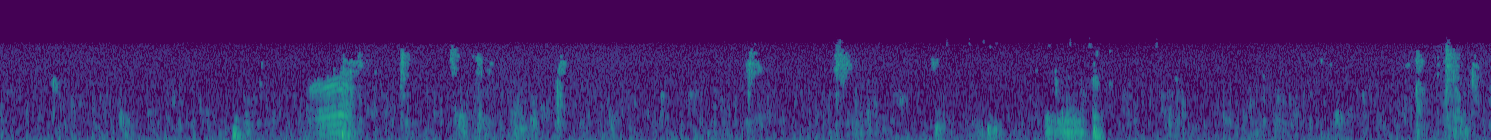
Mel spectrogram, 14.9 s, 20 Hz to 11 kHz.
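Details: Hungarian Vizsla puppies recorded on 9 March 2021: scattered short squeaks and grunts, a louder squealing burst near the start and another toward the end, with quiet rustling between.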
